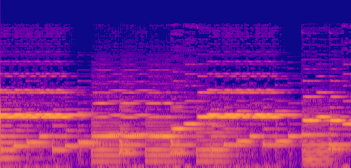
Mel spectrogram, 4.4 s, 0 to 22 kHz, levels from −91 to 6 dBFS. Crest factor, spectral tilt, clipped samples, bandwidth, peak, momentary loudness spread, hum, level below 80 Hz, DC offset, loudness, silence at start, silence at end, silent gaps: 12 dB; -5 dB/octave; under 0.1%; 13 kHz; -6 dBFS; 8 LU; none; -48 dBFS; under 0.1%; -17 LUFS; 0 s; 0 s; none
